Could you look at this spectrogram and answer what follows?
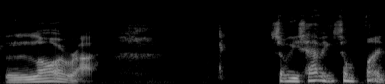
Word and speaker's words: Laura: It when taken as just orally, when you hear it, of course, though, it is pronounced Laura.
